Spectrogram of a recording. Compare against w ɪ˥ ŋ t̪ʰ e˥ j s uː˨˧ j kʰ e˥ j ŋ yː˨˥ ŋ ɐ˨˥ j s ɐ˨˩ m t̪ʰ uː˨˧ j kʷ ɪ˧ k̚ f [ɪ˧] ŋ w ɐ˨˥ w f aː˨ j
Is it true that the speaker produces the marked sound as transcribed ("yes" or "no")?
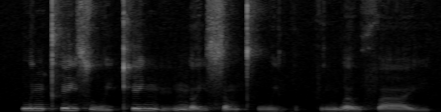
no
